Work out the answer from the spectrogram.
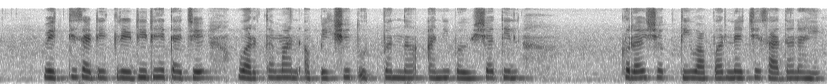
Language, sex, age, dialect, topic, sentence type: Marathi, female, 25-30, Varhadi, banking, statement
